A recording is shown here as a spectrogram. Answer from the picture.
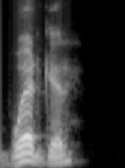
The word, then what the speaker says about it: Buerger: El autor, David ah, John Berger, Buerger, creo que en inglés se pronuncia Berger, pero Berger, el libro del autor Los Misterios de la Divinidad, una historia de la adoración del Templo Mormón.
